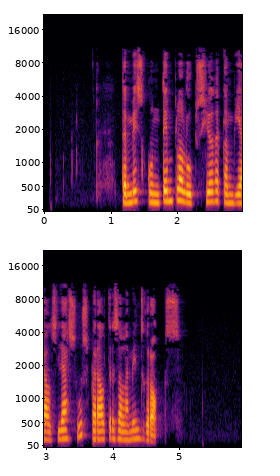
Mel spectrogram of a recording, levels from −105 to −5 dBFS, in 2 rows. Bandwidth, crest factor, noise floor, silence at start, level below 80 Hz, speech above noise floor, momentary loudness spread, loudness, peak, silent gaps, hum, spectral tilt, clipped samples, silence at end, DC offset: 11 kHz; 22 dB; -84 dBFS; 1.2 s; -80 dBFS; 59 dB; 11 LU; -26 LUFS; -6 dBFS; none; none; -5.5 dB/octave; under 0.1%; 0.95 s; under 0.1%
